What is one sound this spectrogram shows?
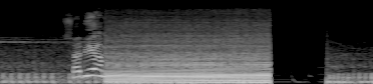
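A motorcycle engine revs loudly.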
